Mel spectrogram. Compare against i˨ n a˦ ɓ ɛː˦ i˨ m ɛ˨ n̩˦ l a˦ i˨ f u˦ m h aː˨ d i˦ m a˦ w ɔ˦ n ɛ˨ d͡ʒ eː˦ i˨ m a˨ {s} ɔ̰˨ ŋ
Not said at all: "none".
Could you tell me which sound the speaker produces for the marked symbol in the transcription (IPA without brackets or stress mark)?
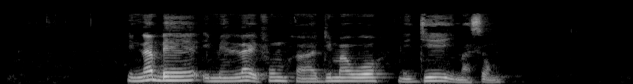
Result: s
